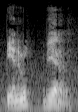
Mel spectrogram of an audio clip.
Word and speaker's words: Bieniemy: Eric Bieniemy. Bieniemy.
